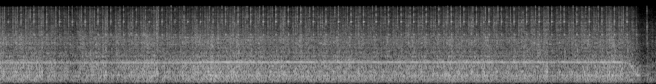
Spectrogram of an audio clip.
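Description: A sewing machine running steadily as it stitches in a hidden zipper, a loud, even mechanical whir held for several seconds before it stops abruptly, with no talking.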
